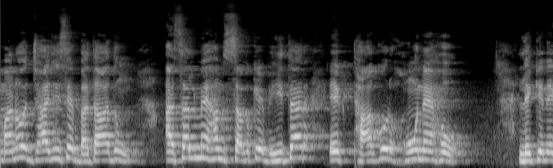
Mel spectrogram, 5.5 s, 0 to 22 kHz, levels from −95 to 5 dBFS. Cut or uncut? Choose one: uncut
